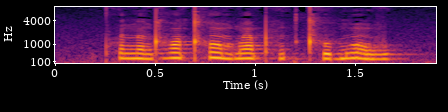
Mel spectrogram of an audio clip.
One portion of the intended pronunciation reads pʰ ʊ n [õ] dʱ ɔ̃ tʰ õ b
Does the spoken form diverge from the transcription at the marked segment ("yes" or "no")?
no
